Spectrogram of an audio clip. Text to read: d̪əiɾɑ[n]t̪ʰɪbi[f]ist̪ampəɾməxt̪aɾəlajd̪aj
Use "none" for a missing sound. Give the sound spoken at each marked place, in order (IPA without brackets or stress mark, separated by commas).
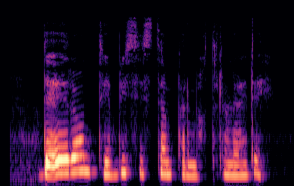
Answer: n, s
